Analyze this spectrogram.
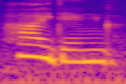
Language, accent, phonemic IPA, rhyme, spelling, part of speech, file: English, US, /ˈhaɪdɪŋ/, -aɪdɪŋ, hiding, verb / noun, En-us-hiding.ogg
- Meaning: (verb) present participle and gerund of hide; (noun) 1. A state of concealment 2. A place of concealment 3. Skinning (of an animal) to yield a hide (for human use) 4. A beating or spanking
